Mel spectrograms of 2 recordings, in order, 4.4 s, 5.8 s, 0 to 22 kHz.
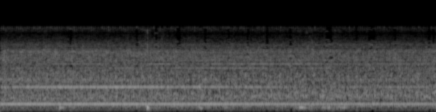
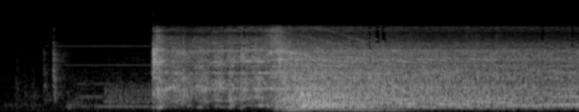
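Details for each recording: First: BMW 540i E39 M62TU V8, first start-up after timing chain guide and tensioner replacement: smooth, quiet idle with a faint occasional tick. Owner suspects a sticking lifter in a carbon-laden engine; unconfirmed. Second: 1999 BMW 540i E39, used M62TU V8, first start after timing chain guide and tensioner replacement, no fan or shroud yet, oil with ATF/Marvel Mystery Oil: short crank, clean catch, smooth even idle.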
